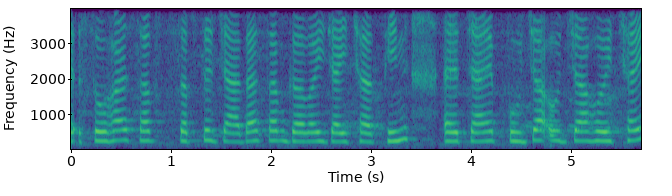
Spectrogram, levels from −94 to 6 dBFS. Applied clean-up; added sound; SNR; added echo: none; none; none; none.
